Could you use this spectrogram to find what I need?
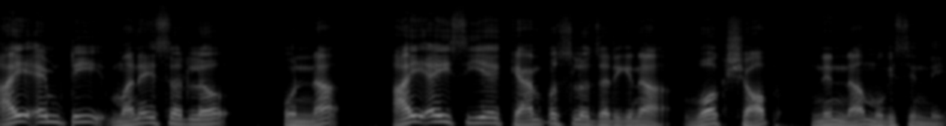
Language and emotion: Telugu, neutral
